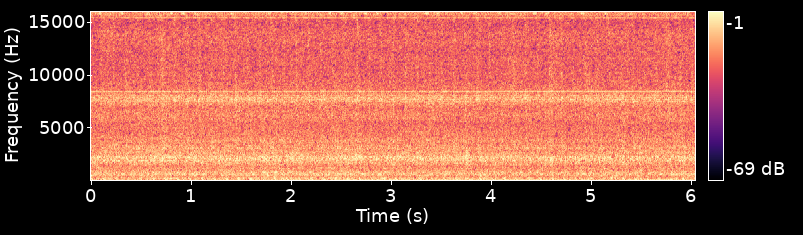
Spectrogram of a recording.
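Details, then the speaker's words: Hotpoint Active Care washing machine on final spin: steady high-speed spin with an uneven low thumping about three times a second from an out-of-balance drum load. "quite an unbalanced spin there guys but I'll let you listen to it"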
